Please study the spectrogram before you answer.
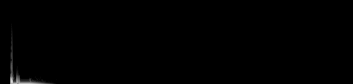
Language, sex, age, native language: Icelandic, female, 18-19, Icelandic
